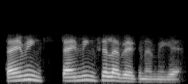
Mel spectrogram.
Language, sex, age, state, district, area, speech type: Kannada, male, 18-30, Karnataka, Shimoga, rural, conversation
